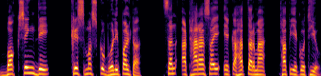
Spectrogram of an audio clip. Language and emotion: Nepali, neutral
